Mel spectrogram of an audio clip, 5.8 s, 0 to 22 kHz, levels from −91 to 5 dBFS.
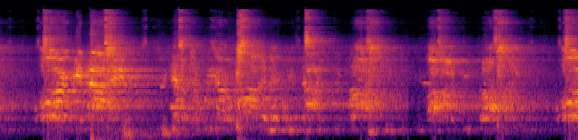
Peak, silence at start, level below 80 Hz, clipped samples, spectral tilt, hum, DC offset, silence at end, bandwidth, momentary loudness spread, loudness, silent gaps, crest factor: -2 dBFS; 0 s; -60 dBFS; under 0.1%; 1.5 dB/octave; none; under 0.1%; 0 s; 16 kHz; 17 LU; -19 LUFS; none; 20 dB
